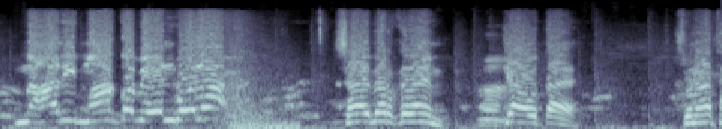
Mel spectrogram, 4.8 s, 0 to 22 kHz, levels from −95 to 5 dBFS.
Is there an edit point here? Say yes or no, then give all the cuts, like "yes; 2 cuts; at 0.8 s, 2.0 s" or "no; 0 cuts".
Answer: yes; 1 cut; at 1.6 s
